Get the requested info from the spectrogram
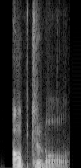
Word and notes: optimal: British English

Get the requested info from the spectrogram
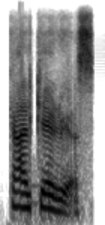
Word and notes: calcareous: Indian

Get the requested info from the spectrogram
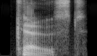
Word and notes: coast: British English

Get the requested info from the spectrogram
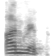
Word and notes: unrip: Indian

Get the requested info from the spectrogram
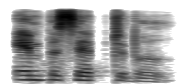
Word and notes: imperceptible: Indian

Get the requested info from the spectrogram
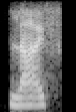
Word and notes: life: Indian

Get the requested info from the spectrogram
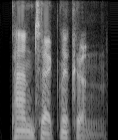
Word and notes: pantechnicon: British English

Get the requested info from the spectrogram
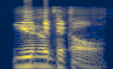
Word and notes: univocal: American English

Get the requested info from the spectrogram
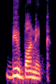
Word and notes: bubonic: Indian

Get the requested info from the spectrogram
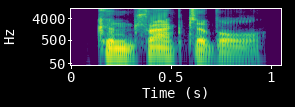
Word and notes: contractible: British English

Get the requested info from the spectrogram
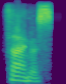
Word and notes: thymus: Indian

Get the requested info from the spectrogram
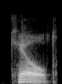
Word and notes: kilt: American English

